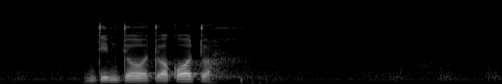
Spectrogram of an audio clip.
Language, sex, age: Xhosa, male, 22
